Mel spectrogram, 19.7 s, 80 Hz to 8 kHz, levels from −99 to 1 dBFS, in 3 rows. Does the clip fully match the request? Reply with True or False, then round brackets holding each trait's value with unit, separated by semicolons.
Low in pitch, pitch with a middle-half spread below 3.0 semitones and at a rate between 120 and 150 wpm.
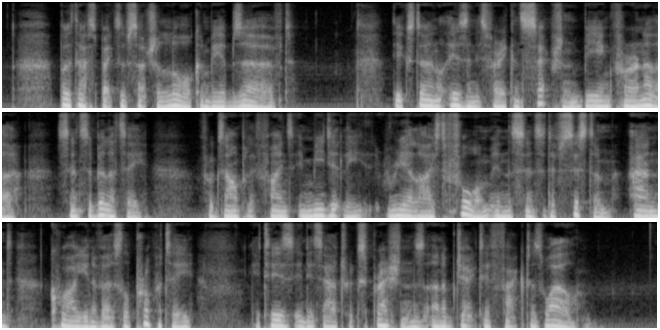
True (105 Hz; 2.4 semitones; 140 wpm)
